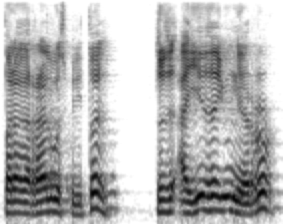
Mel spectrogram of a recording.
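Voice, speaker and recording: A man gives an informal sermon, his voice sitting a little higher than most men's. He talks conversationally, stopping to restart phrases and tossing out rhetorical questions to his listeners. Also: quick pace, fairly bright tone. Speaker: preacher.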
